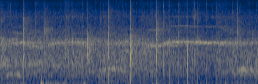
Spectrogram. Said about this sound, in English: Clap.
